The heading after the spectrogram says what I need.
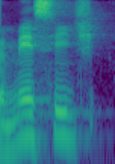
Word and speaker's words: message: Et je vous rappelle que message, on a ici l'accent tonique et là, c'est un I court.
